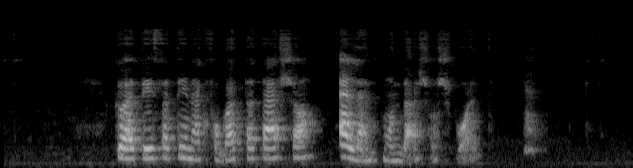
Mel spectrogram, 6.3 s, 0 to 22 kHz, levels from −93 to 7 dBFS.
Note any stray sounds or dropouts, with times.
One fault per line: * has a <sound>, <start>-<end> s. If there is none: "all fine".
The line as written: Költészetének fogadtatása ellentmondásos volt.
* has a bark, 5.2-5.5 s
